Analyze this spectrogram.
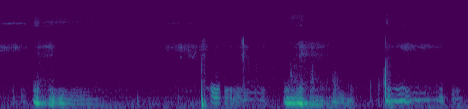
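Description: A Chihuahua snores in low, rumbling bursts that come every second or two.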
